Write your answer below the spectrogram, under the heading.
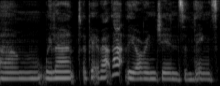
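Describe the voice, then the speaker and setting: In a very clean recording with a silent background, a woman with an English accent speaks at medium pitch and a moderate pace in a dark, mellow tone. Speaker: vlogger. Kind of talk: casual vlog talk. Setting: at home at her desk. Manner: hesitant, lots of ums; whispering.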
